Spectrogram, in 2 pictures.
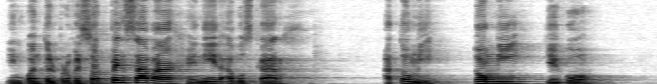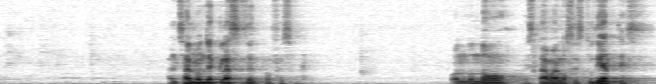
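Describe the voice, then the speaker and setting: A male pastor telling a story in a sermon, dramatic, swinging between loud and soft. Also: fairly high pitch, takes it slowly, long pauses.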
